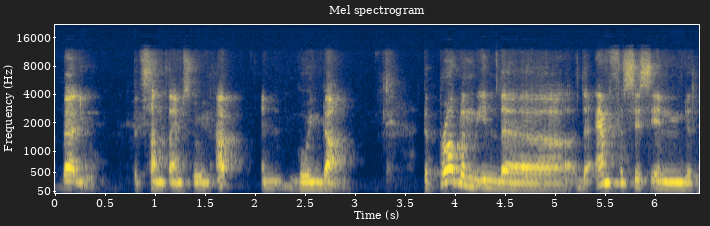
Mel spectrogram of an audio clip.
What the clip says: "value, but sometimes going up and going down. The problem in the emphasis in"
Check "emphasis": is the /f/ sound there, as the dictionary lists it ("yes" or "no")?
yes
